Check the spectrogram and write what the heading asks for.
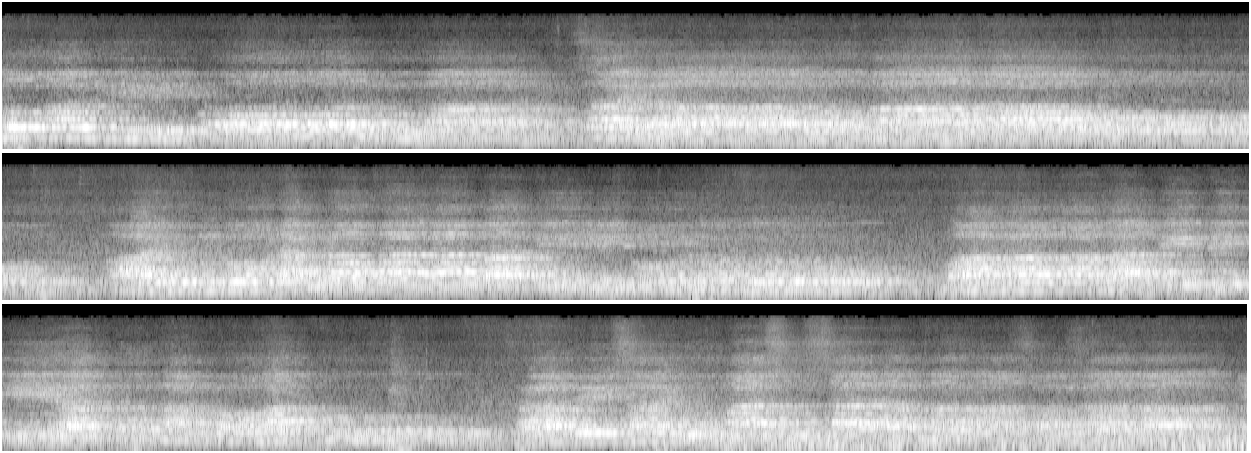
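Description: Men's church choir singing together, in long phrases of about six seconds with short breaks between them.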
